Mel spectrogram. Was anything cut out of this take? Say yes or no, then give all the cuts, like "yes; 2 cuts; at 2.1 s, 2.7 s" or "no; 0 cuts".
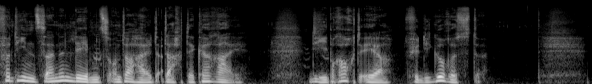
yes; 2 cuts; at 1.6 s, 3.3 s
